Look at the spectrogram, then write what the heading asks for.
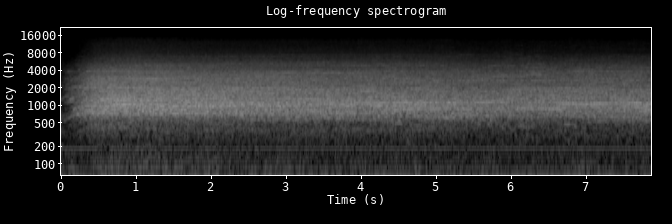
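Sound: festival crowd screaming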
